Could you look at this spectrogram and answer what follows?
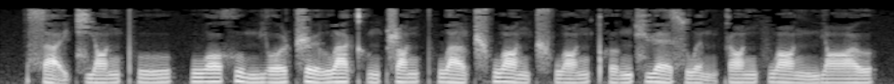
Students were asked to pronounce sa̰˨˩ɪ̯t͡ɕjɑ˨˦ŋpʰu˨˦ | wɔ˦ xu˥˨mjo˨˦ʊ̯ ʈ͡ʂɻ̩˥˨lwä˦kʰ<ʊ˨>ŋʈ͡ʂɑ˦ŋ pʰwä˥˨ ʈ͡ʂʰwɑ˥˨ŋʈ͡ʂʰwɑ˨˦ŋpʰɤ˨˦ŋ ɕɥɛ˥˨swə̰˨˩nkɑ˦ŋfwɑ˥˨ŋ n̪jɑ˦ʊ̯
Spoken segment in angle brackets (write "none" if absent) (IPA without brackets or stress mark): ʊ˨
